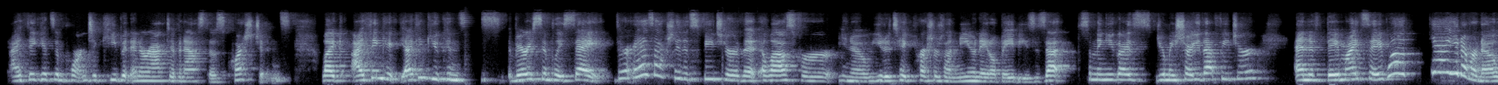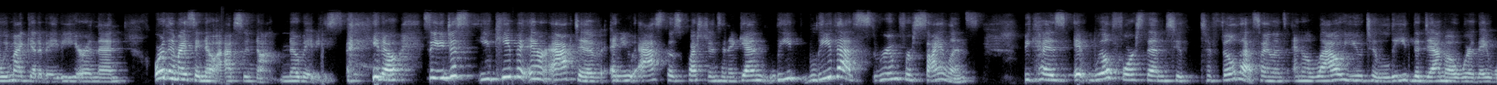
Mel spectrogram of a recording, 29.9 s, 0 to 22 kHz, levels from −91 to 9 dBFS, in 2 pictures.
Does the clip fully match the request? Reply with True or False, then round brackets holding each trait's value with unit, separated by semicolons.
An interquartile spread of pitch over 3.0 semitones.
True (4.7 semitones)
